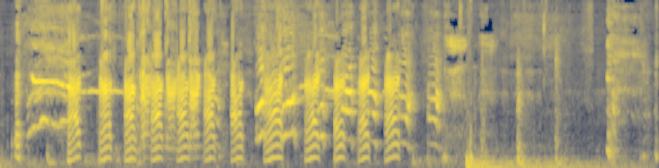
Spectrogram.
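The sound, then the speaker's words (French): A voice imitates a duck, letting out a fast, loud run of nasal quacks for about five seconds. A short low rumble and a few scattered noises follow. “Mais les Martiens sont inspirés des canards, hein, je tiens à le préciser.”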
